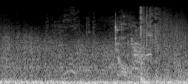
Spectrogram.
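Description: Spells blast in the Hogwarts Legacy video game, with loud, booming impacts and rumbling crackle under a dense, continuous game soundscape, one sharp swooping burst standing out.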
